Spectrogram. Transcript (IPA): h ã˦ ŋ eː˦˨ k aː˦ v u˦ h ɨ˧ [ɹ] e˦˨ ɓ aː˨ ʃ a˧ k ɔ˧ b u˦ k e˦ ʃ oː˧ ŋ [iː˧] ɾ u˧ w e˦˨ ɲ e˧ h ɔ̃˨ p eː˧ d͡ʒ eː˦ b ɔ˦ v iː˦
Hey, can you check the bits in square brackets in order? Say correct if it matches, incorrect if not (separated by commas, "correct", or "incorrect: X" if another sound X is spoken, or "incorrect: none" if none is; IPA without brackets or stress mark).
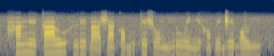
incorrect: ɾ, incorrect: iː˨˦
